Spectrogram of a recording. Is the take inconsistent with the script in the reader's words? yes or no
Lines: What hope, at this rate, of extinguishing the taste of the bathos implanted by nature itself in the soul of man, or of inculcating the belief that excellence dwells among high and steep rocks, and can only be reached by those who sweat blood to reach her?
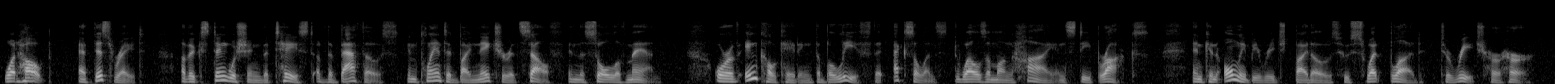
yes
